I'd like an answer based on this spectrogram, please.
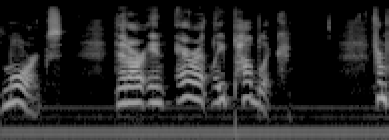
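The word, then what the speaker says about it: MMORPG: multiplayer online role-playing games which I'll pronounce as morgues that are inherently public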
